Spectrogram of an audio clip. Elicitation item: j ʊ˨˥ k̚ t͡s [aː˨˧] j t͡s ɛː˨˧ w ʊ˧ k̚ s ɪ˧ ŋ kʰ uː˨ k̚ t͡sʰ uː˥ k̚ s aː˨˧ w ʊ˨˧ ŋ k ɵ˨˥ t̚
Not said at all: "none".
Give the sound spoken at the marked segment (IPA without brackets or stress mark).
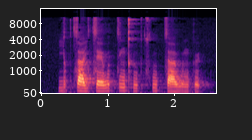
aː˨˧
